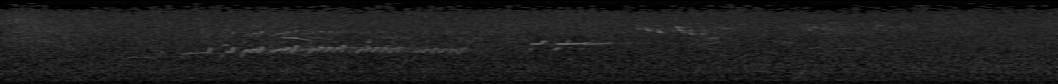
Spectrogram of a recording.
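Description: Near-silent background hiss with faint bird calls: a short rapid trill about a second and a half in, then a couple of brief chirps around the middle.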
